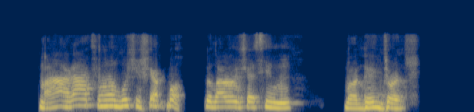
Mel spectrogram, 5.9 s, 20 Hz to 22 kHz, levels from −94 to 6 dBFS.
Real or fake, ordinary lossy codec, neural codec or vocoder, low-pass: fake; none; codec, 24 kHz, 1 kbps, SNAC; 7.2 kHz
